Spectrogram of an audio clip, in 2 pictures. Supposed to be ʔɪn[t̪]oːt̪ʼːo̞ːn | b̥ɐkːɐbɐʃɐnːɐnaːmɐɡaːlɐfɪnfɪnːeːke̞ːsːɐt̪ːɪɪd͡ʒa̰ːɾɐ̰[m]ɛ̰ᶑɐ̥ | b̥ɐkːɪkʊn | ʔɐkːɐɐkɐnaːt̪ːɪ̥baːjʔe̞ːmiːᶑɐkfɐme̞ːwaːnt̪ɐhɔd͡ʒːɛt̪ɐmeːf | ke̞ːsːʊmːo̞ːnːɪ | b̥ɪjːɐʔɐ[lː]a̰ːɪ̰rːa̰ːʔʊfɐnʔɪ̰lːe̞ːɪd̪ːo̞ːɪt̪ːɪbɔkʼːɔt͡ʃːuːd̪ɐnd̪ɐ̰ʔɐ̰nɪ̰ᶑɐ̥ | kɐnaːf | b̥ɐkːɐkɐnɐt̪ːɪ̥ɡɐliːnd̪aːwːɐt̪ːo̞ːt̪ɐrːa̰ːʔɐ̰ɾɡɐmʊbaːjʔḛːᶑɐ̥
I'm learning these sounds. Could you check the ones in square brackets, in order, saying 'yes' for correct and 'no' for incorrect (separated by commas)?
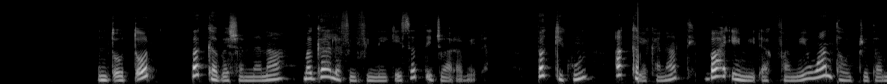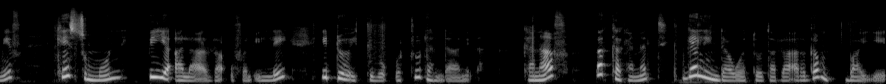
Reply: no, yes, no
